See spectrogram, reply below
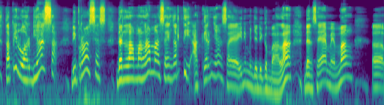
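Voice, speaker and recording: A middle-aged man who is a pastor, preaching a sermon and telling personal stories to the congregation. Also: high-pitched. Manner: storytelling, animated when telling anecdotes; addresses congregation as Bapak Ibu.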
